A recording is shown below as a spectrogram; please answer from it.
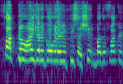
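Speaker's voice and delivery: high-pitched mock tirade; imitated angry rant. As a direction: curse out the boss as a retold outburst. Charlie curses boss, believing call ended.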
